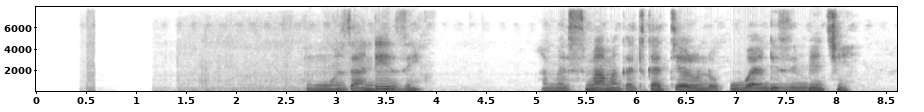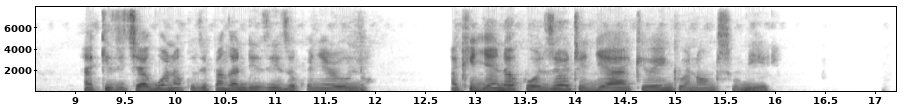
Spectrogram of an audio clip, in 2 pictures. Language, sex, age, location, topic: Swahili, female, 18-24, Dar es Salaam, agriculture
